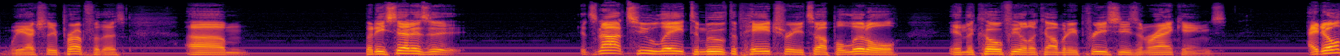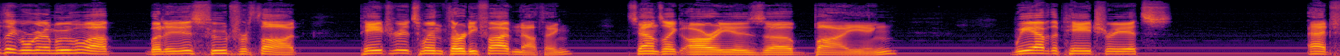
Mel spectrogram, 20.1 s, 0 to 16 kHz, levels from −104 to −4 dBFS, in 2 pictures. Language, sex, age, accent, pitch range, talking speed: English, male, 40-59, American, 130-180 Hz, 175 wpm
